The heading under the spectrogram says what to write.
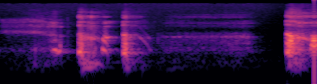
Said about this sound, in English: I'm sorry, guys. I have recovered from my sickie from last episode. I just have a lingering cough.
